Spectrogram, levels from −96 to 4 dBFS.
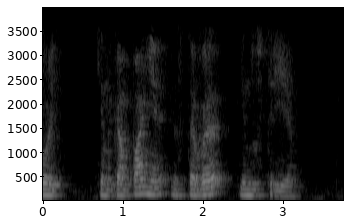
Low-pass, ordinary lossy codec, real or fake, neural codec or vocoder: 3.6 kHz; AAC, 16 kbps; real; none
